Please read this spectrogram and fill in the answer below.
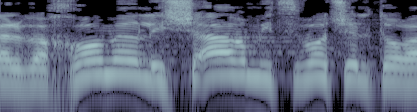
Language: Hebrew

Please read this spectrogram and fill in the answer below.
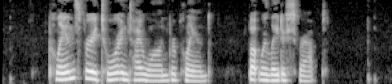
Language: English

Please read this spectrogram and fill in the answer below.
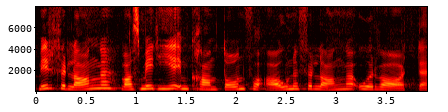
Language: Swiss German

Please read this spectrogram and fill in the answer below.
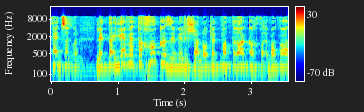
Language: Hebrew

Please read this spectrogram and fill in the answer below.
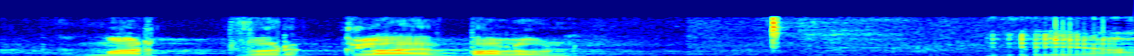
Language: Estonian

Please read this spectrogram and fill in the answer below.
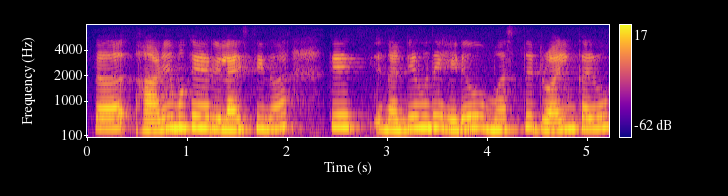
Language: Sindhi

